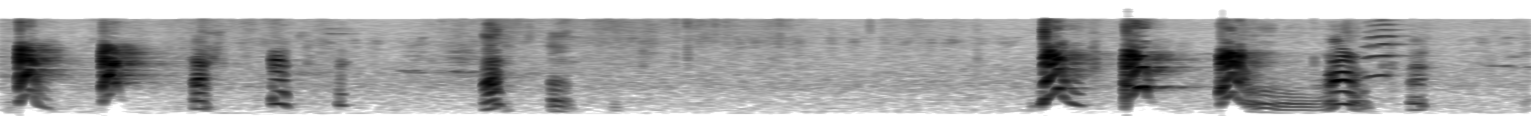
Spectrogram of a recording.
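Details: Two Cardigan Welsh Corgi puppies, brother and sister, ten weeks old, living in Adelaide, South Australia: scattered high yelps with steeply falling pitch, a pause, then a quicker burst of yelps and drawn whining squeals near the end.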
